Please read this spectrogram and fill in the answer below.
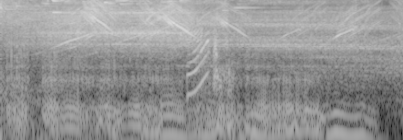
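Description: A cartoon bunny's low, wavering, contented humming vocalisation, over light whimsical music with high sparkling swoops and a rising glide about halfway through.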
